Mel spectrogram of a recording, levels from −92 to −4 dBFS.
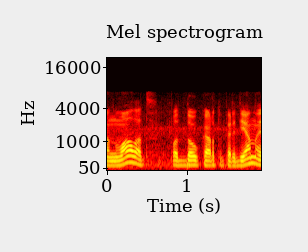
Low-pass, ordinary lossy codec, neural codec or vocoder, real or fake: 7.2 kHz; AAC, 64 kbps; none; real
